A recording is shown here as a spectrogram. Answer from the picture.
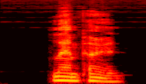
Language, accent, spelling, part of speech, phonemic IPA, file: English, Australia, lampoon, noun / verb, /læmˈpuːn/, En-au-lampoon.ogg
- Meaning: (noun) A written attack or other work ridiculing a person, group, or institution; especially, a satirical one; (verb) To satirize or poke fun at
